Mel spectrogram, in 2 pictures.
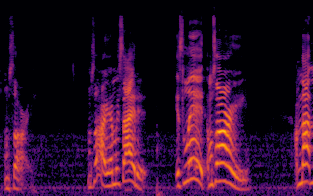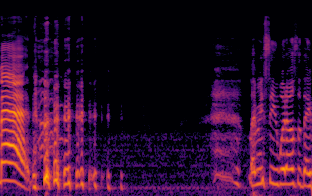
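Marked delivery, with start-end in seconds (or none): none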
